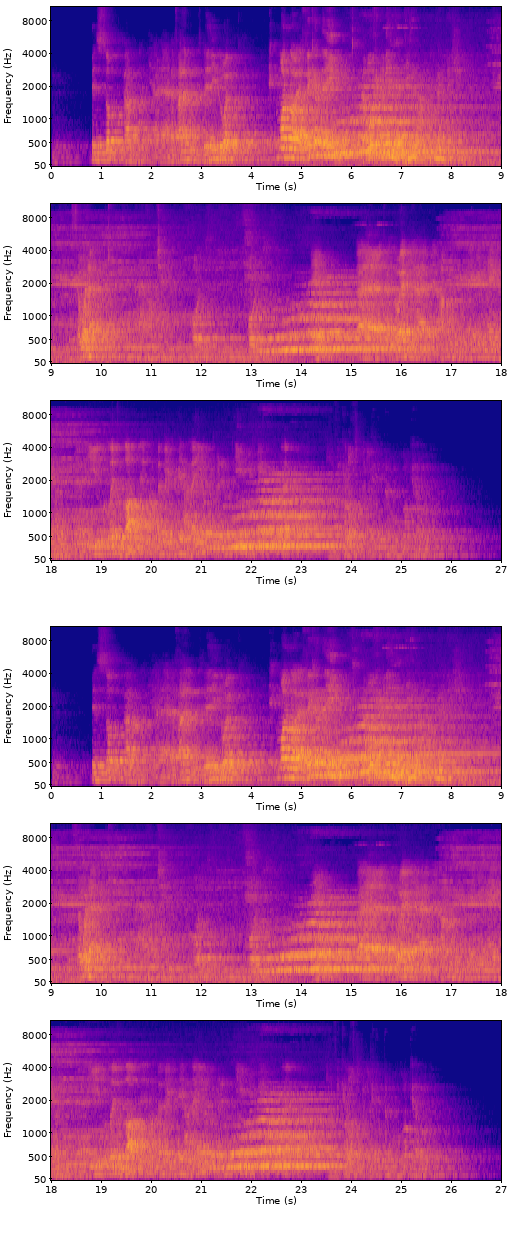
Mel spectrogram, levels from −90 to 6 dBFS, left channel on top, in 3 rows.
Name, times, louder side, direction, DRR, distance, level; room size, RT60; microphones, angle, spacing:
voice 1, 0.8-3.6 4.3-5.7 6.2-8.2 9.3-9.8 10.6-11.3 11.6-12.1 12.9-13.1 14.2-14.5 15.1-23.1 23.9-24.0, left 1 dB, 50° left, -4 dB, 0.4 m, -22 dB
sound 1, 2.9-17.2, equal, 80° left, 0.7 m, -39 dB
sound 2, 5.4-23.6, equal, 80° right, 0.5 m, -25 dB
voice 2, 23.5-25.7, right 1 dB, 25° right, -5 dB, 0.3 m, -34 dB
2.6 x 2.0 x 2.5 m, 2.6 s
head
